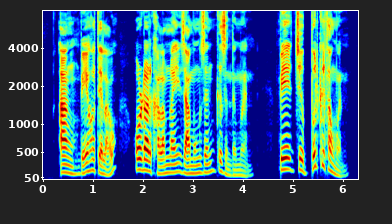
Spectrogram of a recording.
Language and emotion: Bodo, happy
